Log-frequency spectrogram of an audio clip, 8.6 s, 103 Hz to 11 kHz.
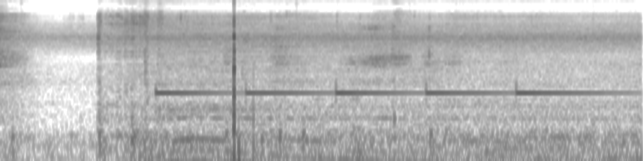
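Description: A 2017 Chevrolet Camaro's engine started from inside the cabin: a click, then the engine catches about a second and a half in and settles into a steady idle. A steady electronic tone sounds over the idle from about two seconds in, pulsing about once a second, with a single sharp click shortly after it starts.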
